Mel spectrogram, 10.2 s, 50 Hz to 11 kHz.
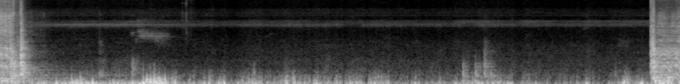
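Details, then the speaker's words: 1980 ramp truck, 351M V8, idling after ~25 years sitting, heard from outside the cab: soft, low idle rumble, no knocking, ticking or clicking; almost 80 psi oil pressure, which owner finds concerning, but runs pretty good. "All right, so there you have it. It is sitting here idling, and I don't hear any knocking. I don't hear any ticking or clicking."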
